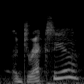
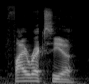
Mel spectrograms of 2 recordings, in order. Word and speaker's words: Phyrexia: Jarsil discovers a spell that lets him get into Adrexia? – Phyrexia.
